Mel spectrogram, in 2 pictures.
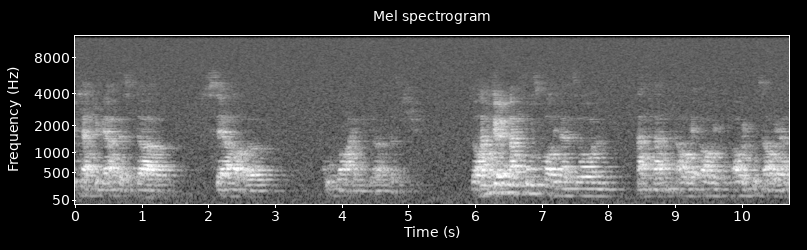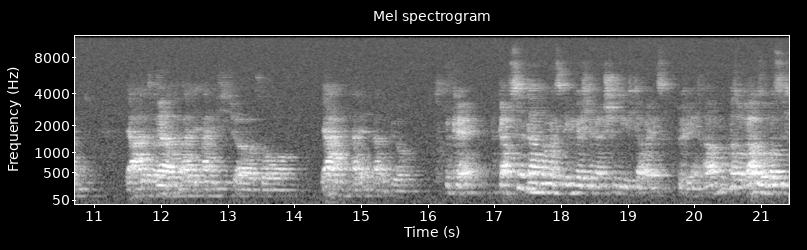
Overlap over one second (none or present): none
